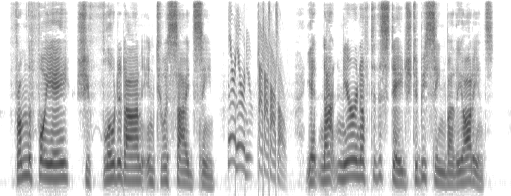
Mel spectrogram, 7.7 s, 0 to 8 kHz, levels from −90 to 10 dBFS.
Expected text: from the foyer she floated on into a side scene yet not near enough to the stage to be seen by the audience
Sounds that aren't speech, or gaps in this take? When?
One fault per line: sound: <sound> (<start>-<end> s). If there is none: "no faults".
sound: chirp (3.4-4.3 s)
